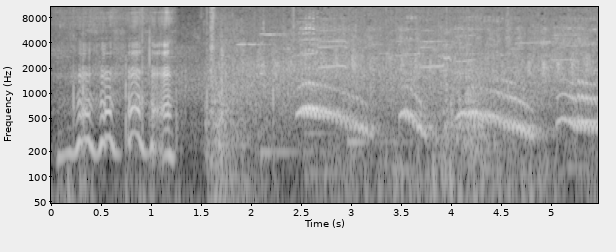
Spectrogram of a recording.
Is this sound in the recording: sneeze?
no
